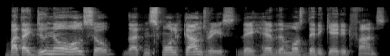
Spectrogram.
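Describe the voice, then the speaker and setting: A man's voice: mid-range voice, a little slow. A man from Greece hosting an interview and asking friendly, enthusiastic questions. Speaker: interviewer, host. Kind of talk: casual interview.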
